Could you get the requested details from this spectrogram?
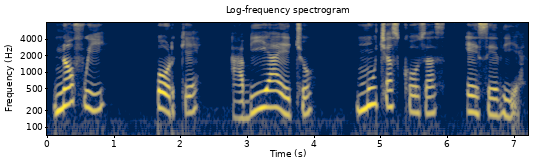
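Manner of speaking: word groups set apart by pauses. Shown as a demonstration. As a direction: give it chunk by chunk, unhurried. Teacher models example slowly, then naturally.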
